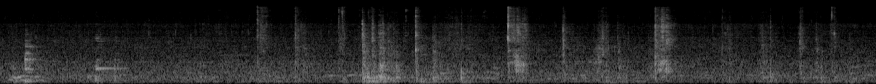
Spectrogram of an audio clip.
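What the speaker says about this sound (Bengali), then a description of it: "তো এখন আমি ভেজে রাখা মাথাটা দিয়ে দিলাম।" A spoon stirs and scrapes through cooked ash gourd in a pan after a fried fish head is added, giving intermittent close scraping knocks over a soft sizzle.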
